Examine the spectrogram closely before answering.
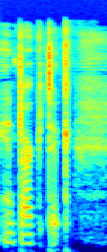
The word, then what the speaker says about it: Antarctic: is the antarctic they're sort of like almost a hiccup in the word they're antarctic oh uh in a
